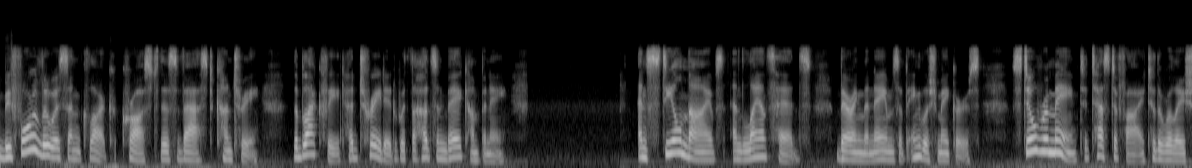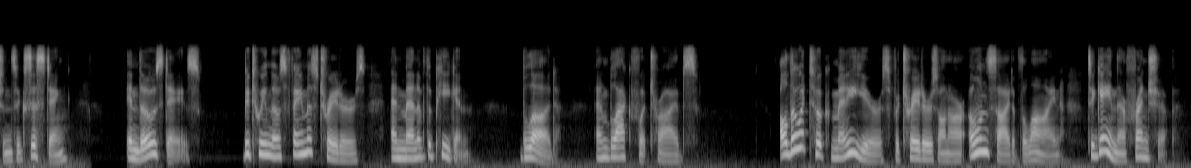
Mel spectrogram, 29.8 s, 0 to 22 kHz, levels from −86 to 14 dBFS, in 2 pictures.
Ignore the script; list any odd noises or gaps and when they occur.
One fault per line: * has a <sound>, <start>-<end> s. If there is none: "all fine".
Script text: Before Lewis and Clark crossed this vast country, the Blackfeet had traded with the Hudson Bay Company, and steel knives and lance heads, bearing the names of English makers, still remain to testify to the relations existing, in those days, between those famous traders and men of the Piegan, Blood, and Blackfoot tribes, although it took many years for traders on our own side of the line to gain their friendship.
all fine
